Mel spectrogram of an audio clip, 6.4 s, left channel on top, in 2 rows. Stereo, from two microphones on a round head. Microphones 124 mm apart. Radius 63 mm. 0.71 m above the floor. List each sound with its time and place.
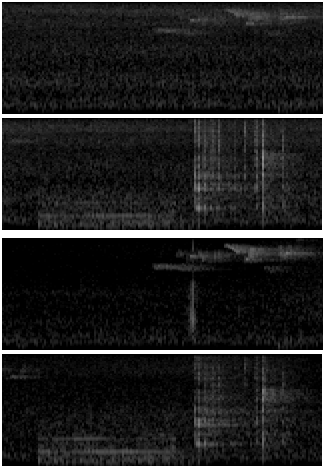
1.5 s a bird: 5° right (ahead or behind), 7.5 m
3.6 s running footsteps: 65° right (ahead or behind), 1.7 m; by 5.0 s 70° right (ahead or behind), 2.5 m
5.1 s a crack: 45° left (ahead or behind), 0.9 m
